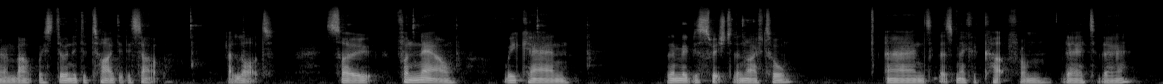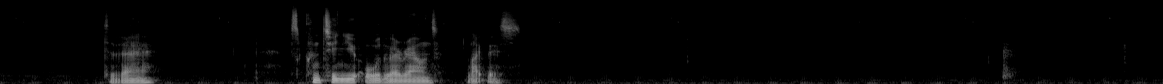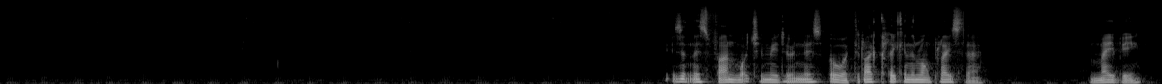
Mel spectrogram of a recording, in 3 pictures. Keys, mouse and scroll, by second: 1.7-2.1 scroll down 2, 3.7 scroll up 1, 4.3 shift+middle click, 5.0 click, 5.5 shift+middle click, 7.4 k, 10.4 click, 11.8 click, 13.0 click, 13.8 click, 15.9 click, 17.2 click, 18.4 click, 20.2 click, 21.3 click, 22.7 click, 24.2 click, 25.7 click, 27.3 click, 28.8 click, 30.0 click, 34.6 click.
